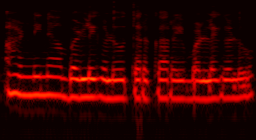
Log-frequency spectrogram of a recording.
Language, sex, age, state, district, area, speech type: Kannada, female, 30-45, Karnataka, Bangalore Urban, rural, spontaneous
